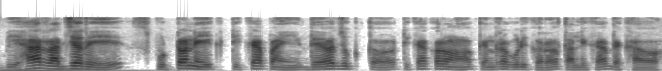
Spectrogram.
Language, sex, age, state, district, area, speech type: Odia, male, 45-60, Odisha, Kalahandi, rural, read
